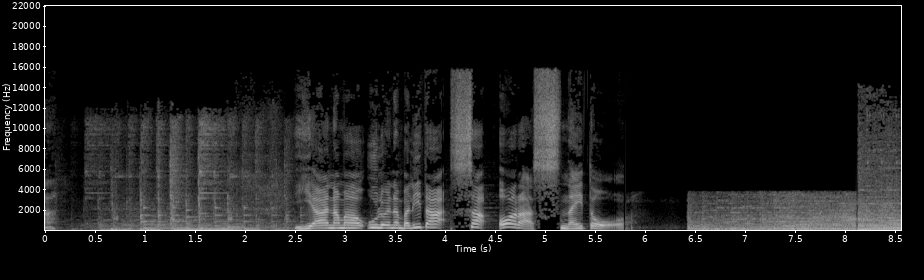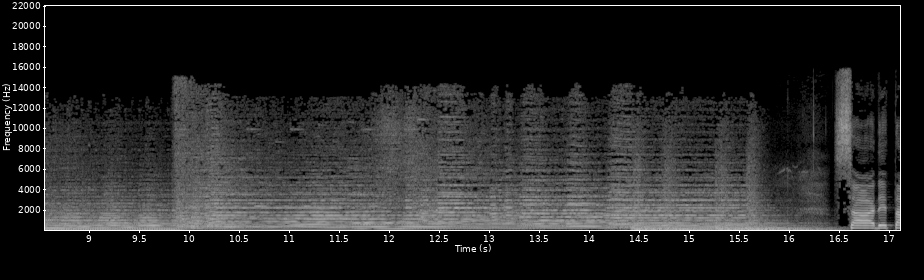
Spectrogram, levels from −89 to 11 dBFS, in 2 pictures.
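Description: At 5.79 s there's a gap of about 20 ms, and then the sound turns dull and boxy, with nothing above 3.8 kHz, a drop of around 5 dB in level, and a faint new noise floor far below the signal. At 8.13 s it clears up again. That pattern points to an input switched to a poorer device, likely a narrower-band microphone or headset profile taking over for those couple of seconds.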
